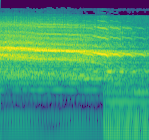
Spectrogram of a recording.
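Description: A loud, drawn-out, high-pitched scream whose pitch slowly slides downward, over background music.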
